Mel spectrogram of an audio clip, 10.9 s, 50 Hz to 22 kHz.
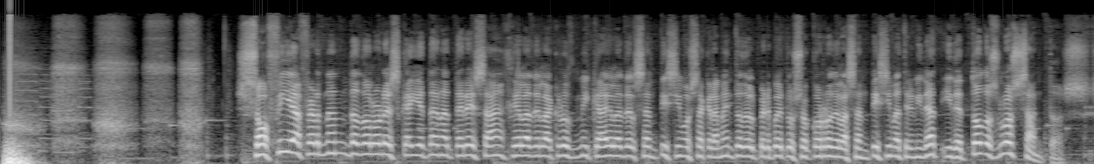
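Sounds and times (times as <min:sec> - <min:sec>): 
low thump: 0:00.0 - 0:00.5
deep breaths taken as a breathing exercise: 0:00.0 - 0:02.2
speech: 0:02.6 - 0:10.9.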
